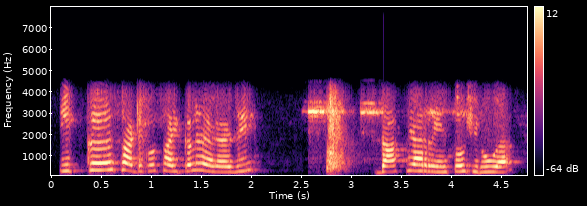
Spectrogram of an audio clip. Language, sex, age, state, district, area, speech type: Punjabi, female, 30-45, Punjab, Pathankot, rural, conversation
